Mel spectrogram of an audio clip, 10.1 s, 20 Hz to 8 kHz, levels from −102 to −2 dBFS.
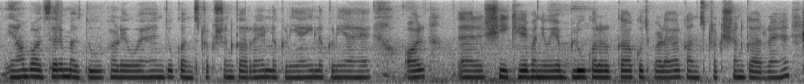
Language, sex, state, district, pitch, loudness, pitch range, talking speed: Hindi, female, Bihar, Sitamarhi, 185 Hz, -18 LUFS, 185-190 Hz, 185 wpm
